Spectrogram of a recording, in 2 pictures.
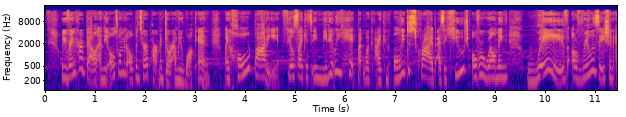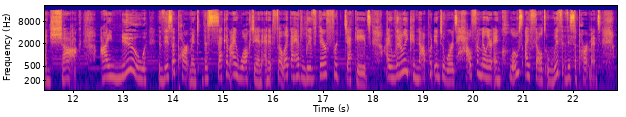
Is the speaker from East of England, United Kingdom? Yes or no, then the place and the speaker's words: no; London, United Kingdom; me and my sister's surrogate grandmother growing up in London.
